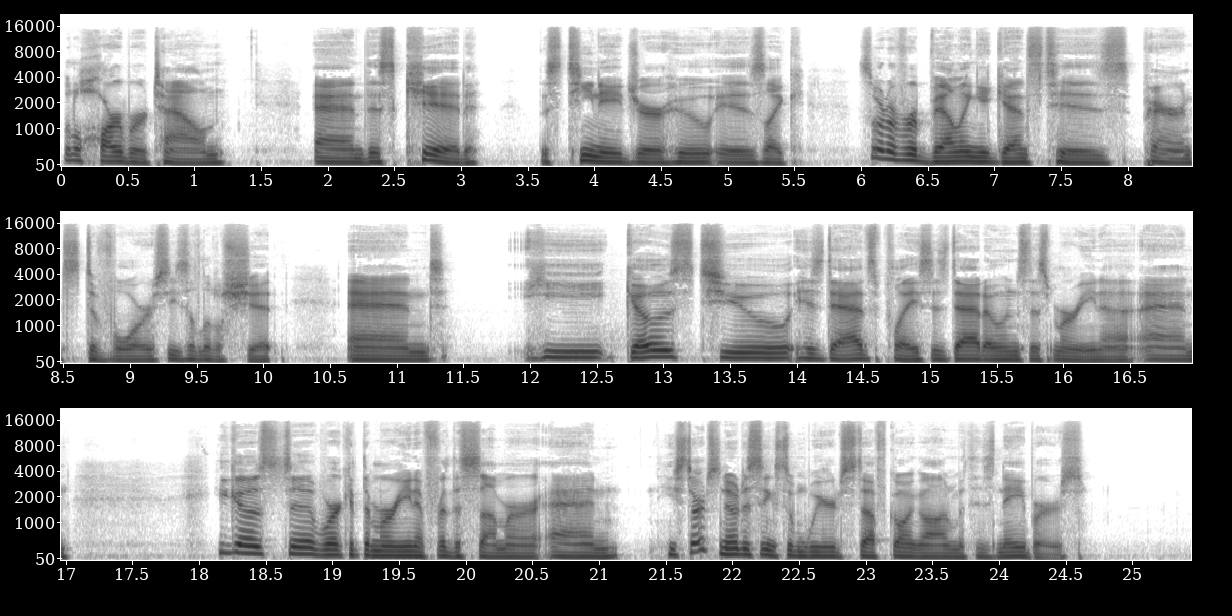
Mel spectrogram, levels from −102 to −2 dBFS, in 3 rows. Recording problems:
none

